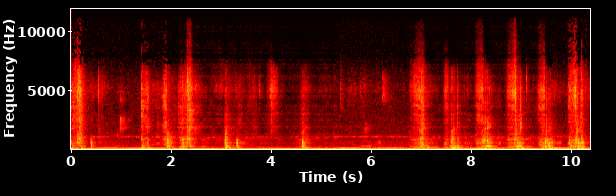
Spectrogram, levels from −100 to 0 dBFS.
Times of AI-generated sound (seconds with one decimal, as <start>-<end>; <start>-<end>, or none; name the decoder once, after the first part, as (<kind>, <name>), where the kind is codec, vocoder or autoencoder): 2.0-5.3 (codec, SNAC); 6.8-9.5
